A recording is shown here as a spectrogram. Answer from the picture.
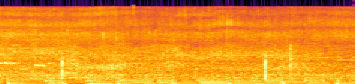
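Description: Chicken pieces and puréed tomato sizzling in hot oil in a pot while a wooden spoon stirs them, with a couple of light clicks.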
